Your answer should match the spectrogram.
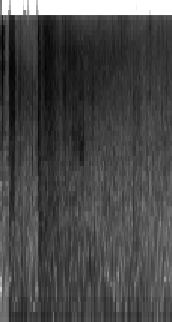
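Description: Landmine explosion: a sudden deep boom right at the start, a second sharp hit about half a second in, then a heavy low rumble.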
